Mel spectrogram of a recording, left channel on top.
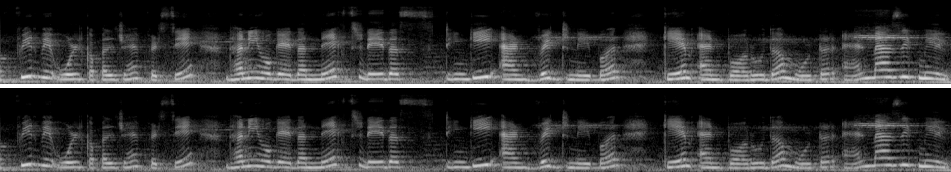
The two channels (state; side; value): quieter; right; 4.2 dB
